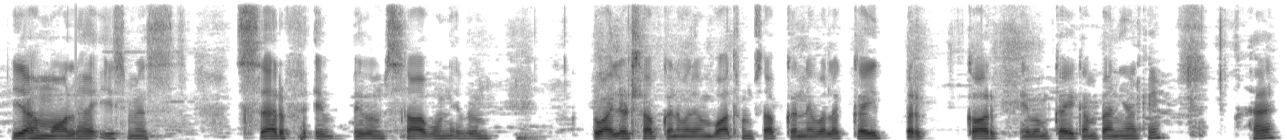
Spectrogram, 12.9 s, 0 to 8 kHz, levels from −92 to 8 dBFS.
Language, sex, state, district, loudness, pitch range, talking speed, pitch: Hindi, male, Bihar, Gaya, -18 LUFS, 125-135 Hz, 105 wpm, 130 Hz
